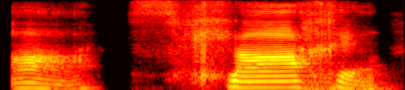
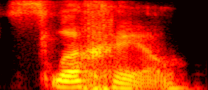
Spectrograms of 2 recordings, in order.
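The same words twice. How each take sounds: First: "slachel" with a wide open A, mouth open more; open A vowel. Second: "Slachel" with a small schwa, mouth barely open; schwa vowel. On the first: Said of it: "So with the A, you're gonna open your mouth". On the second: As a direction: keep the first vowel of "Slachel" short and closed. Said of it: "And with the schwa, you don't really open it as much". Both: Shown as a demonstration.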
